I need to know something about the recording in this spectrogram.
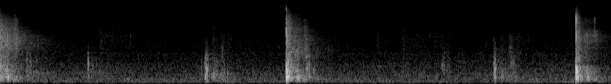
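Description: Baseballs popping into a catcher's mitt, three sharp catches about three seconds apart, each with a softer knock just under a second before it.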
